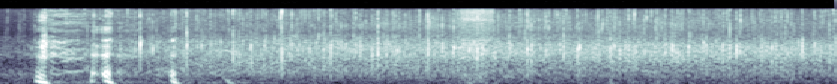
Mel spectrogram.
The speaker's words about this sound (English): I thought our choir today was pretty good, didn't you? A muted clap from one individual. I think they were very good.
